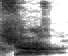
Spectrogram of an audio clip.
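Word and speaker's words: מהש: saber cómo se pronuncia, no solamente decir Mem He Shin, sino decir Shach, meditarlo, generar que toda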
